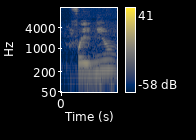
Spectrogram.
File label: "feinyu" tree, futuna aniwa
